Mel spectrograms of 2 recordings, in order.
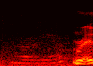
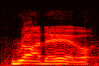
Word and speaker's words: Rodeo: How do you pronounce his name, Lori? Rodeo. Is it Rodeo? Let's see. Like Rodeo.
